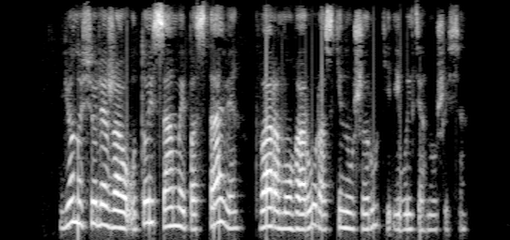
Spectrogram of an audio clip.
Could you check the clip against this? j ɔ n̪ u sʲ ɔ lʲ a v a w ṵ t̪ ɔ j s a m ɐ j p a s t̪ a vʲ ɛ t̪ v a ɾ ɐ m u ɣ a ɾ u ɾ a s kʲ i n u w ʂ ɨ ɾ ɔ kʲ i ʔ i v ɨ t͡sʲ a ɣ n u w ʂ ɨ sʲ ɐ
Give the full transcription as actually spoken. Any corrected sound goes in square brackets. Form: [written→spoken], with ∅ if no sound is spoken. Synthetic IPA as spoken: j ɔ n̪ u sʲ ɔ lʲ a [v→ʐ] a w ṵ t̪ ɔ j s a m ɐ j p a s t̪ a vʲ ɛ t̪ v a ɾ ɐ m u ɣ a ɾ u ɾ a s kʲ i n u w ʂ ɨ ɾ [ɔ→u] kʲ i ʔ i v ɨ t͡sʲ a ɣ n u w ʂ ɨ sʲ ɐ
